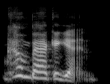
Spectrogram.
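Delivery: high, loud, slow fake-polite brush-off; mock clinic staff. Mimicking staff sending a sick patient home, sing-song and slow. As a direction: play a chirpy receptionist turning her away. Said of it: "get to Seattle and say".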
